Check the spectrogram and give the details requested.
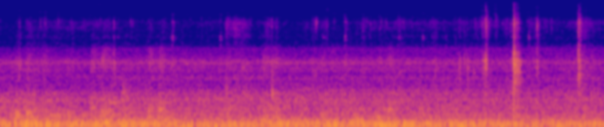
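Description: Passenger train running, heard from inside the carriage as a steady low rumble, with a couple of sharp clicks near the end.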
